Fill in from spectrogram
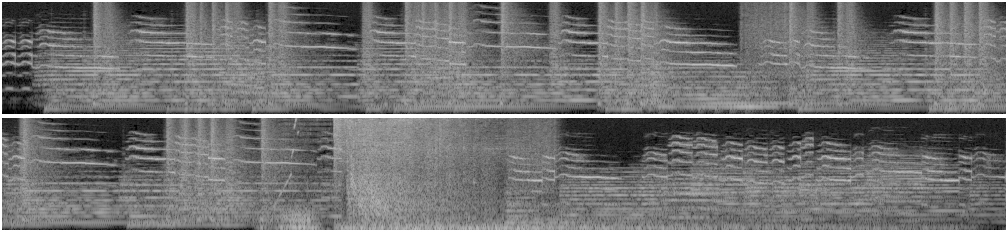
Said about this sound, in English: Are those fucking cats?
